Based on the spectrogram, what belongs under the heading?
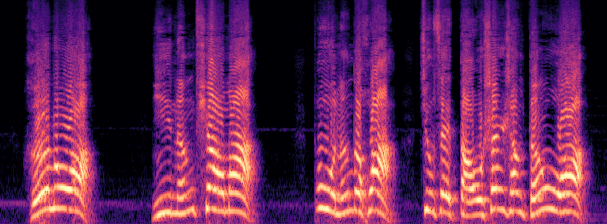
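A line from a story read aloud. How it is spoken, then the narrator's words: Shouting. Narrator (Chinese): 我 回头对何洛喊道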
